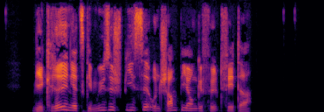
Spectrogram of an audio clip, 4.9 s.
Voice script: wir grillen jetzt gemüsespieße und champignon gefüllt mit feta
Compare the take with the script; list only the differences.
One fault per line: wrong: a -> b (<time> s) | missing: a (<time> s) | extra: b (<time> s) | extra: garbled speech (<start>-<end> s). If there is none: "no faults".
missing: mit (3.3 s)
